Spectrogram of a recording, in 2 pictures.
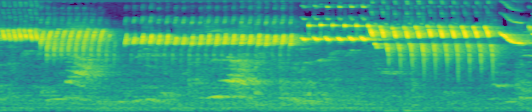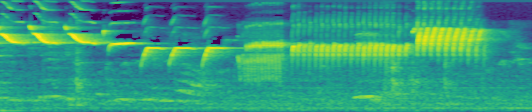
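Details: Canary singing to stimulate females to mate: a rich, varied song of fast rolled trills and buzzy tours, high whistled notes, and a series of quick descending slurred notes, with a brief pause near the end.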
